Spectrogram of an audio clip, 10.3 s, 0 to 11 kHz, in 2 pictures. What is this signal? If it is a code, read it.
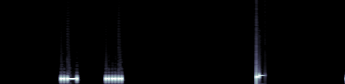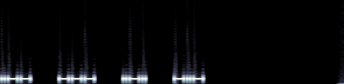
Morse code, heard as a keyed tone, about 25 wpm, spaced as for 14 wpm, 690 Hz. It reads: AS WORK
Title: 3x Character Spacing - Top 200 Words - 25wpm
